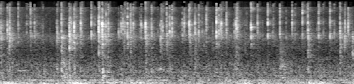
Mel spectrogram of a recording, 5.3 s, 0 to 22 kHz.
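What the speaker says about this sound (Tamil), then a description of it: "இப்போ கொஞ்சம் லாங் டிஸ்டன்ஸில் வச்சு நான் வந்து டைப் பண்ணி காட்டுறேன்" Typing on the keyboard of an Asus ROG Strix Scar 17 gaming laptop, heard from a short distance away: steady clicky keystrokes in quick succession over a constant low background hum, with no voices.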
